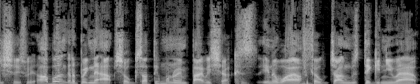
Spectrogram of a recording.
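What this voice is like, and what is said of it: East London West Ham accent. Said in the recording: “I like your own accent. Proper West Ham. ... that is my accent. ... East End.”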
